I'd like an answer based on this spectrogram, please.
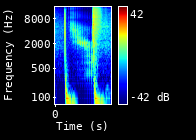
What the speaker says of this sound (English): this little bass shot is really cool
